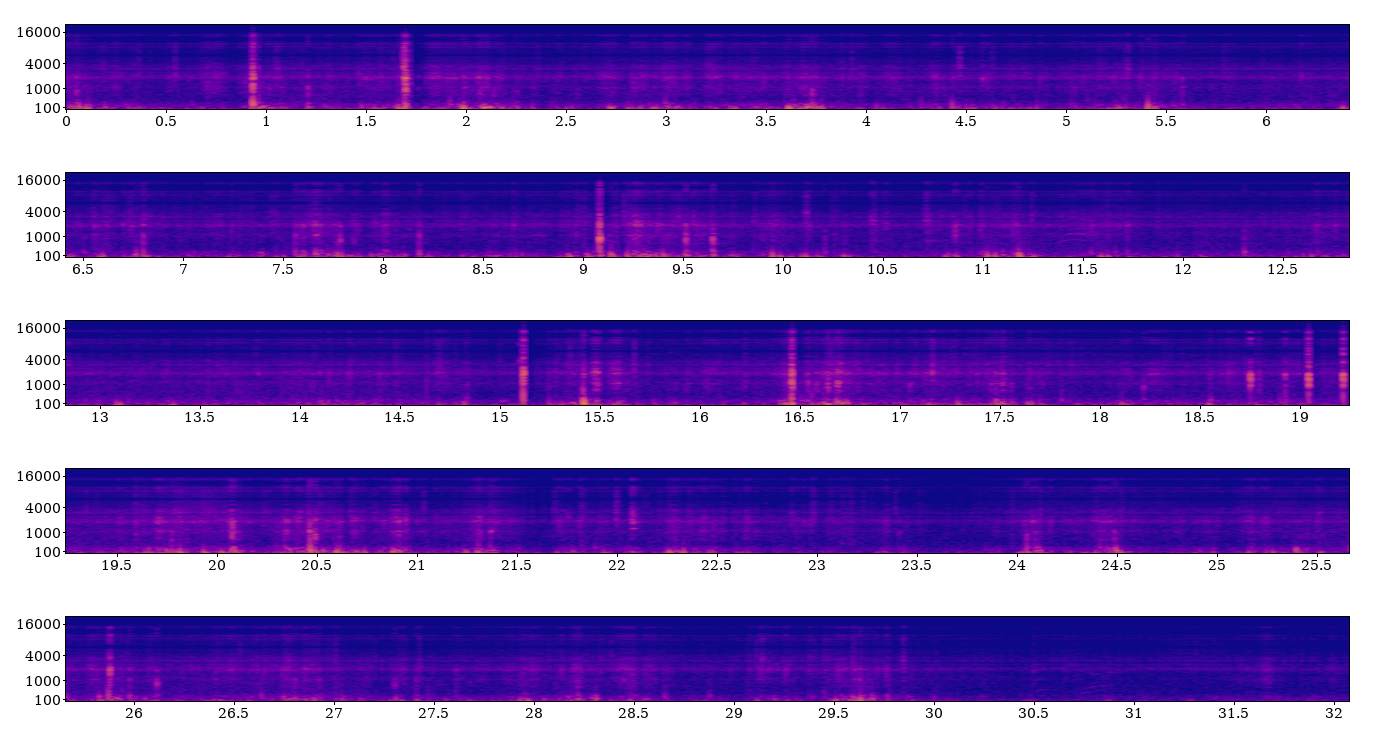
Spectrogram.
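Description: Mountain bike descending a dirt forest trail at speed: rumble of tyres and wind on the camera's microphone, with frequent sharp knocks and rattles as the bike hits roots and bumps.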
